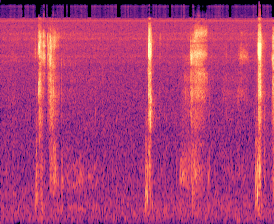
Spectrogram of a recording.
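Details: Kitten sneezing while on the owner's leg, filmed two years earlier: four short, sharp, soft, high-pitched hissy sneezes about a second apart, described as a strange sneeze.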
